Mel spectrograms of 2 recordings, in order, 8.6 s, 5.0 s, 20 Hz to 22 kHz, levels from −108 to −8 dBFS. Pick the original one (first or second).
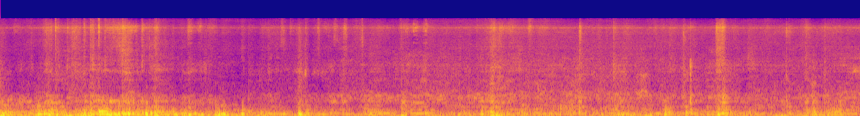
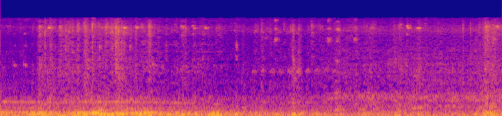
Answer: second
